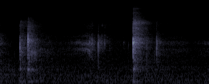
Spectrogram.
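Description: A few faint clicks and rustles as a Conair Pro flat iron is clamped on hair and slid through it, the sharpest click about a second and a half in.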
